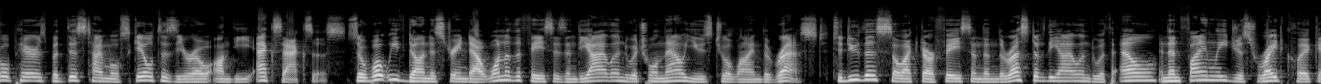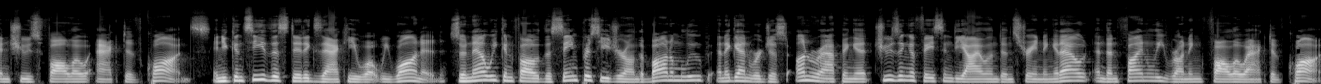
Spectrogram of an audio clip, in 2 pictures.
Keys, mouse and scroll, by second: 0.8 click, 1.8 s, 2.5 Return, 9.1 click, 10.1 l, 12.6-17.9 right drag, 15.0-16.9 scroll down 2, 16.9-17.9 scroll down 1, 18.2 click, 18.5-21.6 shift+middle drag, 19.8 l, 21.6 click, 21.6 shift+middle click, 21.7 scroll up 2, 22.1-25.1 typing, 22.2 drag, 23.1 click, 23.6 drag, 24.6 click, 25.2 right click, 25.7-26.2 scroll down 1, 26.2 click.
